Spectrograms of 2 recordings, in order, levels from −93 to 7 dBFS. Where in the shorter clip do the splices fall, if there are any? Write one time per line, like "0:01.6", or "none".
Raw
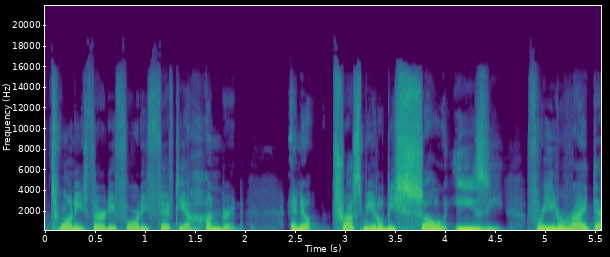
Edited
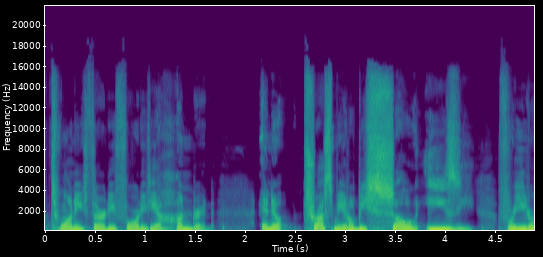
0:01.0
